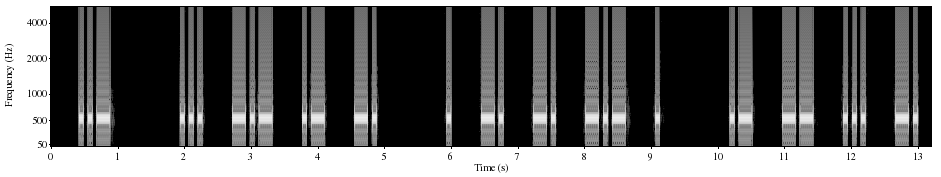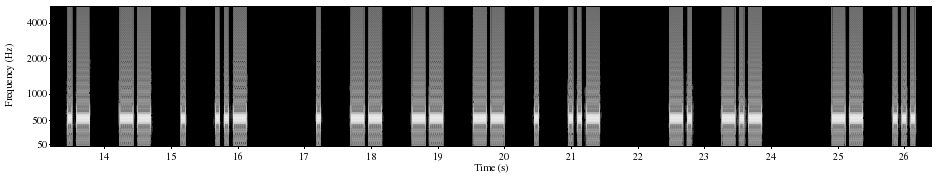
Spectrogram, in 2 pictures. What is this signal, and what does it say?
Morse code, heard as a keyed tone, about 18 wpm, spaced as for 12 wpm, 550 Hz. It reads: U SKAN ENNKE AMSNAMEU EMMMEU NK MS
